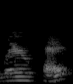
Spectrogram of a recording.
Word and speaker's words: Larroquette: Where she was herself on an episode of the John, maybe Larroquette. I don't really know how to say it, but I'll say. Yeah, Larroquette.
